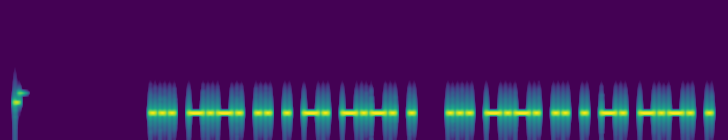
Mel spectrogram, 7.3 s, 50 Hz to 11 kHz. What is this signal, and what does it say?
Morse code, heard as a keyed tone, about 24 wpm, 700 Hz. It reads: SCIENCE SCIENCE
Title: Top 500 Words Repeated 25wpm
